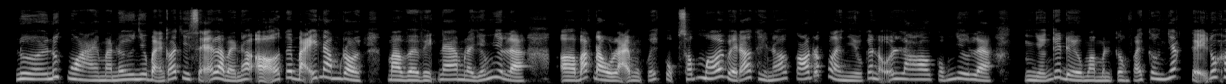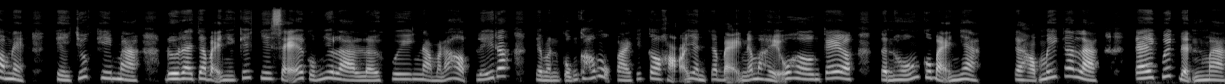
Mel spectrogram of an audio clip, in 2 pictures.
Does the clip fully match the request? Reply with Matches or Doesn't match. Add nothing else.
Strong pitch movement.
Matches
